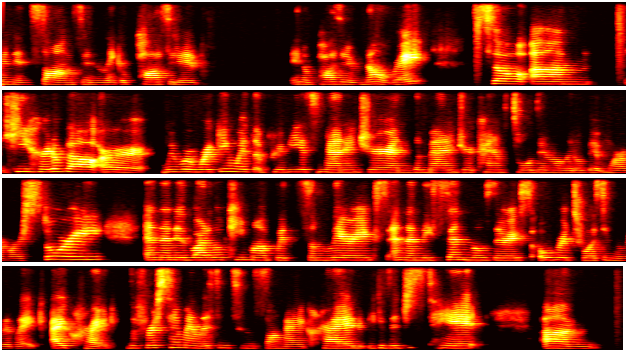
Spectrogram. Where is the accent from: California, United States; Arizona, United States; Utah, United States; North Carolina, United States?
Arizona, United States; Nogales; also born or lived in Phoenix, Arizona / Mexico; I was born in Phoenix, Arizona, but I grew up in the border.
